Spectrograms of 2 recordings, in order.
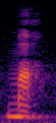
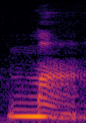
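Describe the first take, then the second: First: The syllable is short, soft and light. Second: The pitch dips low, then rises. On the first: "more like a whisper... goes away quickly and gently" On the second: "it falls from middle to low first, and then it rises from low to high"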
